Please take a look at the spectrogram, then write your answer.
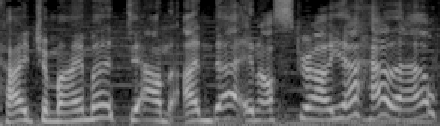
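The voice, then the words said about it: Bad put-on Australian accent. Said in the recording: “That's a terrible accent”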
